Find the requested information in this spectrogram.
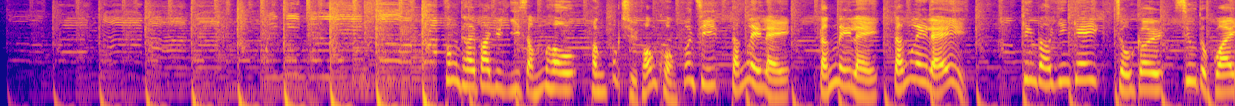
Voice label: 男 促销, 粤男; 方太幸福厨房狂欢

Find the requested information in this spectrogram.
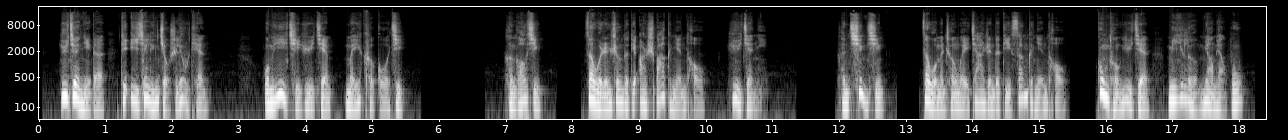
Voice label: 男 旁白; 美可

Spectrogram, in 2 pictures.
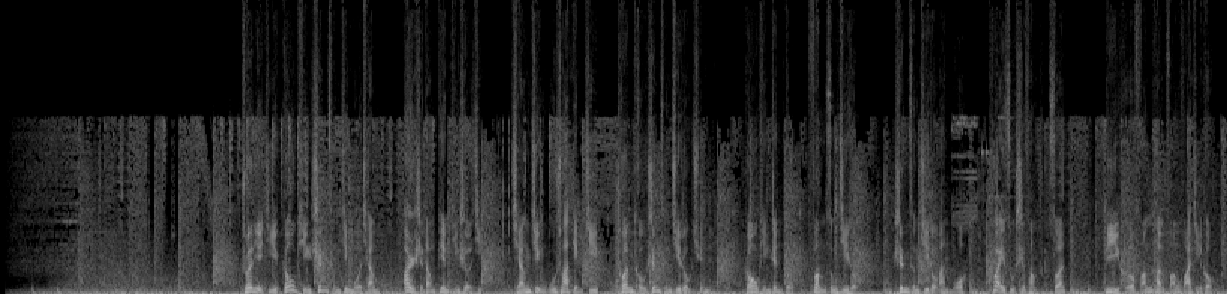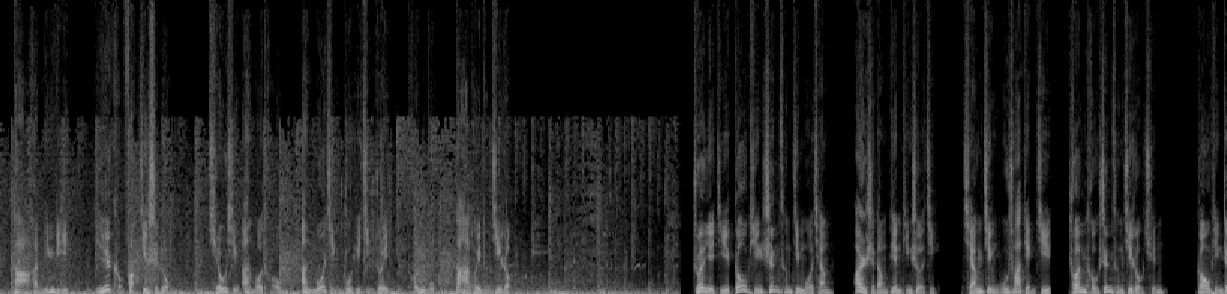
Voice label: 男 促销 电视促销; 深层筋膜枪

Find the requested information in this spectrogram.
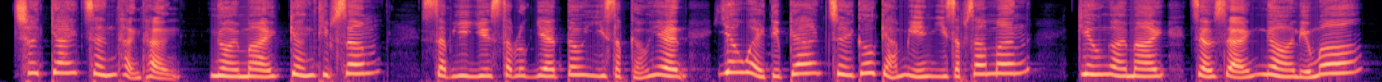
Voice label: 粤 女 促销; 饿了么

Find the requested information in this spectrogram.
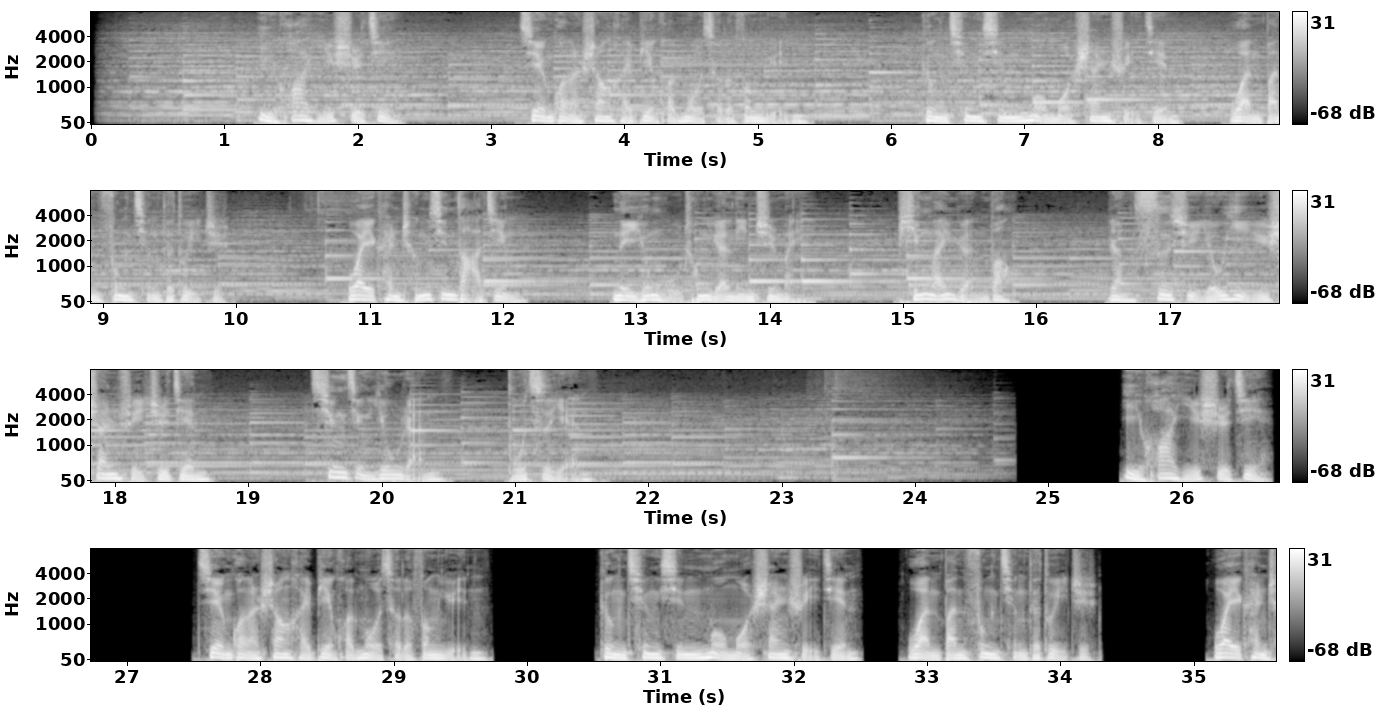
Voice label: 男 广告; 样板房

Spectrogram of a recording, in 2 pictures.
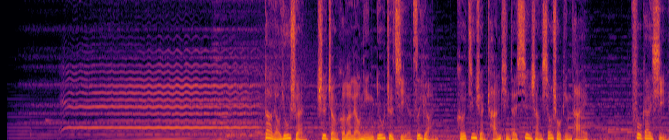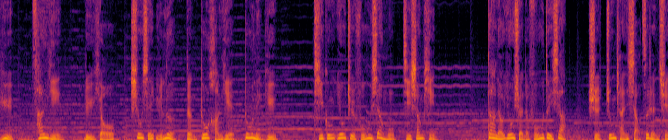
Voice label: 男 专题; 大辽优选

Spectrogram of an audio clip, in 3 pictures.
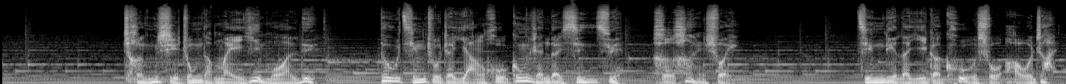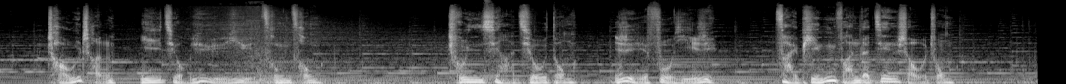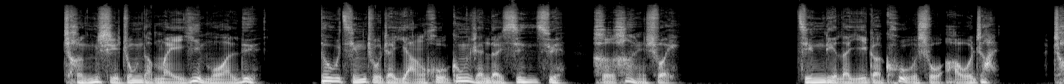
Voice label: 男 宣传片; 盎然

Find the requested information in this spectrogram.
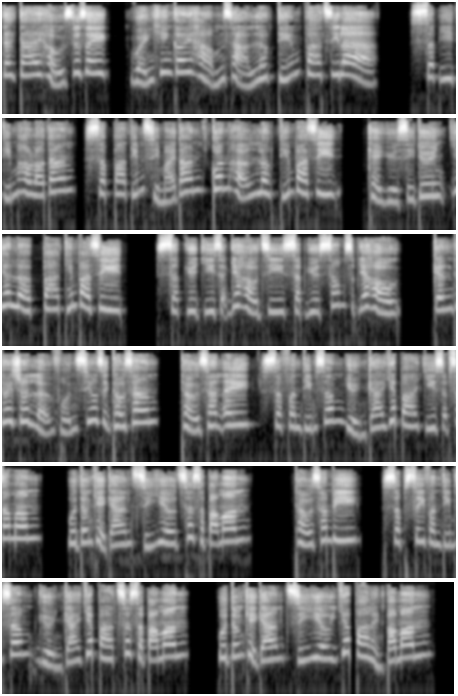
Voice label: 女 促销; 下午茶; 永轩居下午茶6.8折

